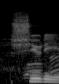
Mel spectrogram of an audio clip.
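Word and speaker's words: Ncuti: Shooty is how it's pronounced.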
